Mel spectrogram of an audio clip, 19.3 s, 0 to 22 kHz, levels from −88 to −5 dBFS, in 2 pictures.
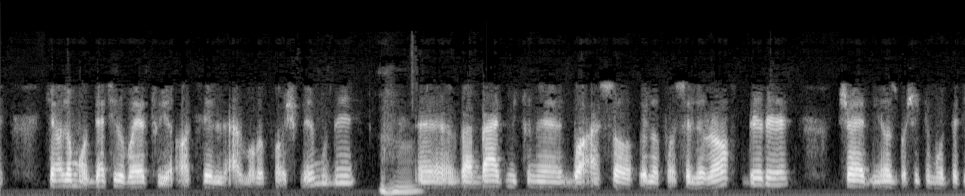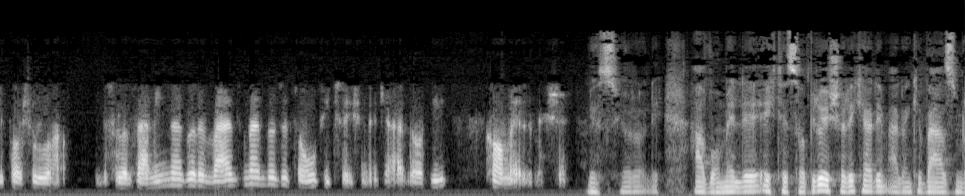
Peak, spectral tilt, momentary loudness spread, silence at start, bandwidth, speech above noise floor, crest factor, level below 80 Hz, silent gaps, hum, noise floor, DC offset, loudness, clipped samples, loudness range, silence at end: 0 dBFS; -4.5 dB/octave; 11 LU; 0 s; 11.5 kHz; 23 dB; 18 dB; -50 dBFS; none; none; -41 dBFS; under 0.1%; -19 LUFS; under 0.1%; 4 LU; 0 s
